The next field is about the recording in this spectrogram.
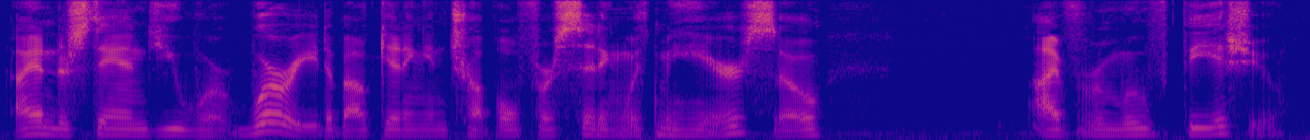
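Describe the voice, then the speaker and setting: An actor playing a gentle, reserved young prince in an audio drama, courteous and measured, with formal wording and a self-doubting streak. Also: male voice, mid-range voice, fairly even intonation, creaky, close to an everyday voice. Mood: composed, courteous. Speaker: character actor and first-person narrator. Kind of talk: scripted audio drama with inner monologue.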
